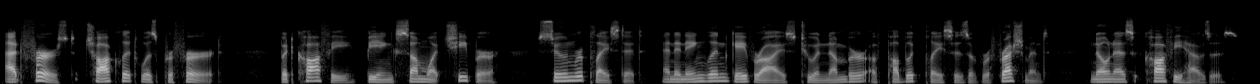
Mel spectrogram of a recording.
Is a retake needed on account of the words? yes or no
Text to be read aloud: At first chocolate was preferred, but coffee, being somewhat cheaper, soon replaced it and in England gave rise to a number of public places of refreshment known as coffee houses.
no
